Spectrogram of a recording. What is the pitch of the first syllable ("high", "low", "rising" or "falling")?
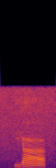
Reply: low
